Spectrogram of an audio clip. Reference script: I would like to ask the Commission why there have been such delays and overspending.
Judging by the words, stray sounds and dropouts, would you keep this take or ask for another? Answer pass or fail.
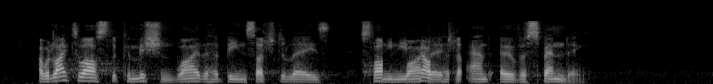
fail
